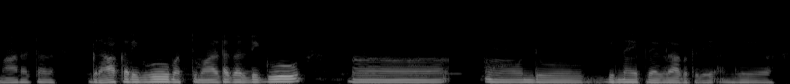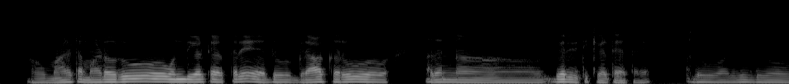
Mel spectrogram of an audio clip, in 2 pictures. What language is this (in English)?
Kannada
